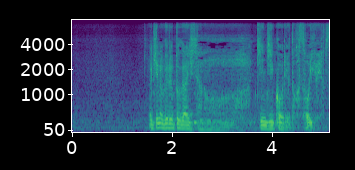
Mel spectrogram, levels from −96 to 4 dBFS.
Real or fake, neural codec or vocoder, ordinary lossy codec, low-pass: real; none; none; 7.2 kHz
